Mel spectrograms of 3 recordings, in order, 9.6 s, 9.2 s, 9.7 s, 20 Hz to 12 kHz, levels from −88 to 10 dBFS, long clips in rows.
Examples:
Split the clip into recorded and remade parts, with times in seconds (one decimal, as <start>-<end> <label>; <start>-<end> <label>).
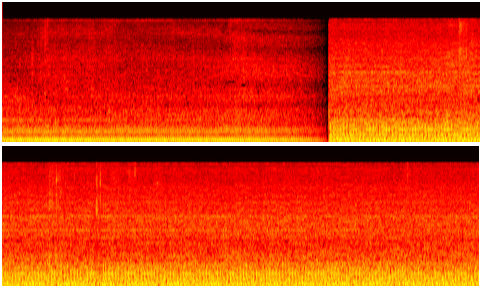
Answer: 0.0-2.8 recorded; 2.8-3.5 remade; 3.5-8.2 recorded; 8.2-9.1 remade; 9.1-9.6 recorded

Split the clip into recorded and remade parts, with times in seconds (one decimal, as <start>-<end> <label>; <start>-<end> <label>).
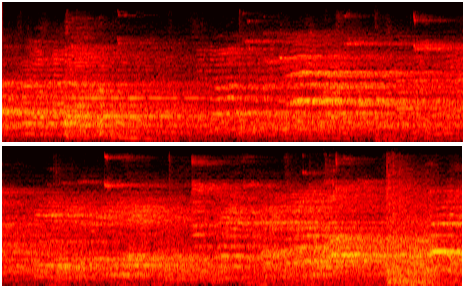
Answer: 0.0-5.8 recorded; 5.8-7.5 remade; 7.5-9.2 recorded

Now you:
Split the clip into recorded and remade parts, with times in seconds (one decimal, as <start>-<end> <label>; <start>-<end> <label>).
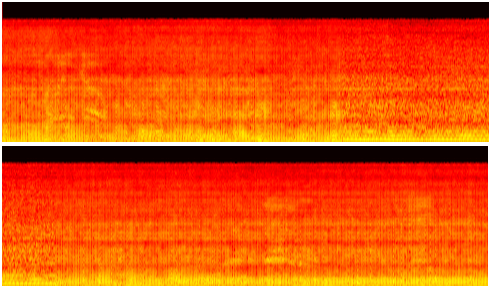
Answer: 0.0-3.4 remade; 3.4-5.4 recorded; 5.4-9.7 remade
